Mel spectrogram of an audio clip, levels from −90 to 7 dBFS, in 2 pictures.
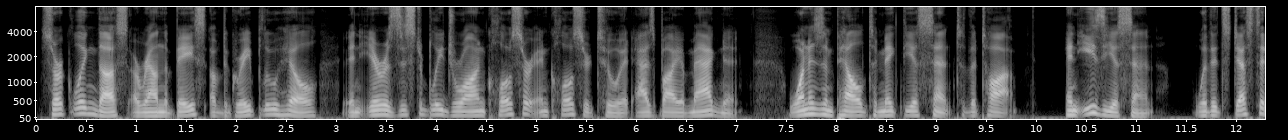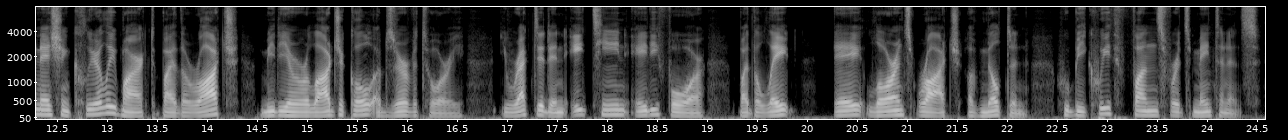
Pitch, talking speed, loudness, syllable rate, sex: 105 Hz, 155 wpm, -22 LUFS, 5.0 syllables/s, male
